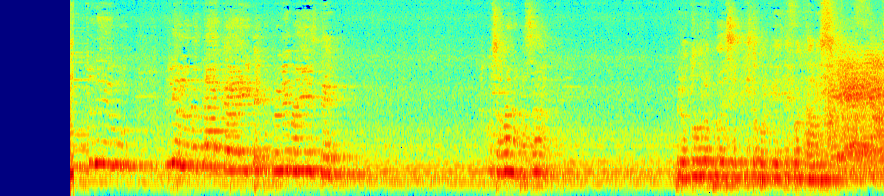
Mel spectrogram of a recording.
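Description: A young woman sings into a microphone, amplified through loudspeakers in a large echoing hall.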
